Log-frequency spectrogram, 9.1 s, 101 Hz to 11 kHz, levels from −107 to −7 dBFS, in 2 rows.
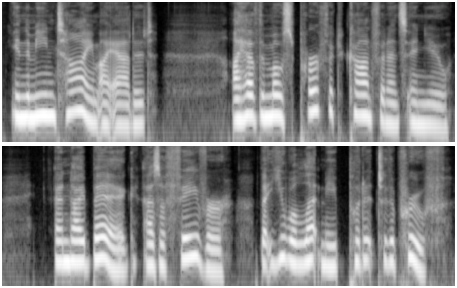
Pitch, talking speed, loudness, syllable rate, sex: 215 Hz, 200 wpm, -17 LUFS, 4.9 syllables/s, female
